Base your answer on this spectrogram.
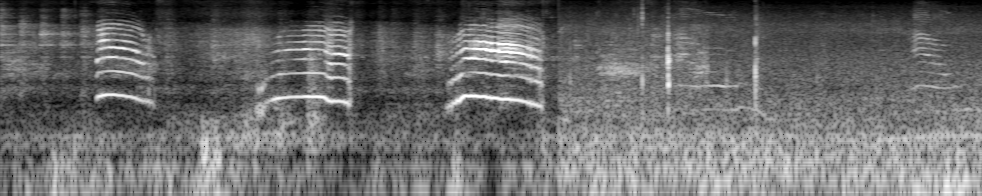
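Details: Talkative stray cat giving three strong, drawn-out falling meows about two seconds apart, then faint thin mews later, over steady low background noise with a few clicks.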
